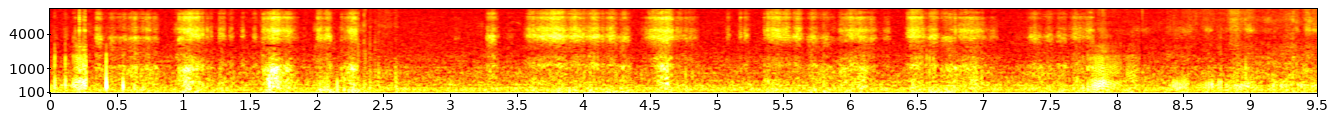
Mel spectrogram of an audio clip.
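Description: A metal fountain pen nib scratches across a flat, spiral-bound paper notebook page while writing Korean letters. Quiet, dry scratching strokes come in short bright bursts, with a steady low hum underneath.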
